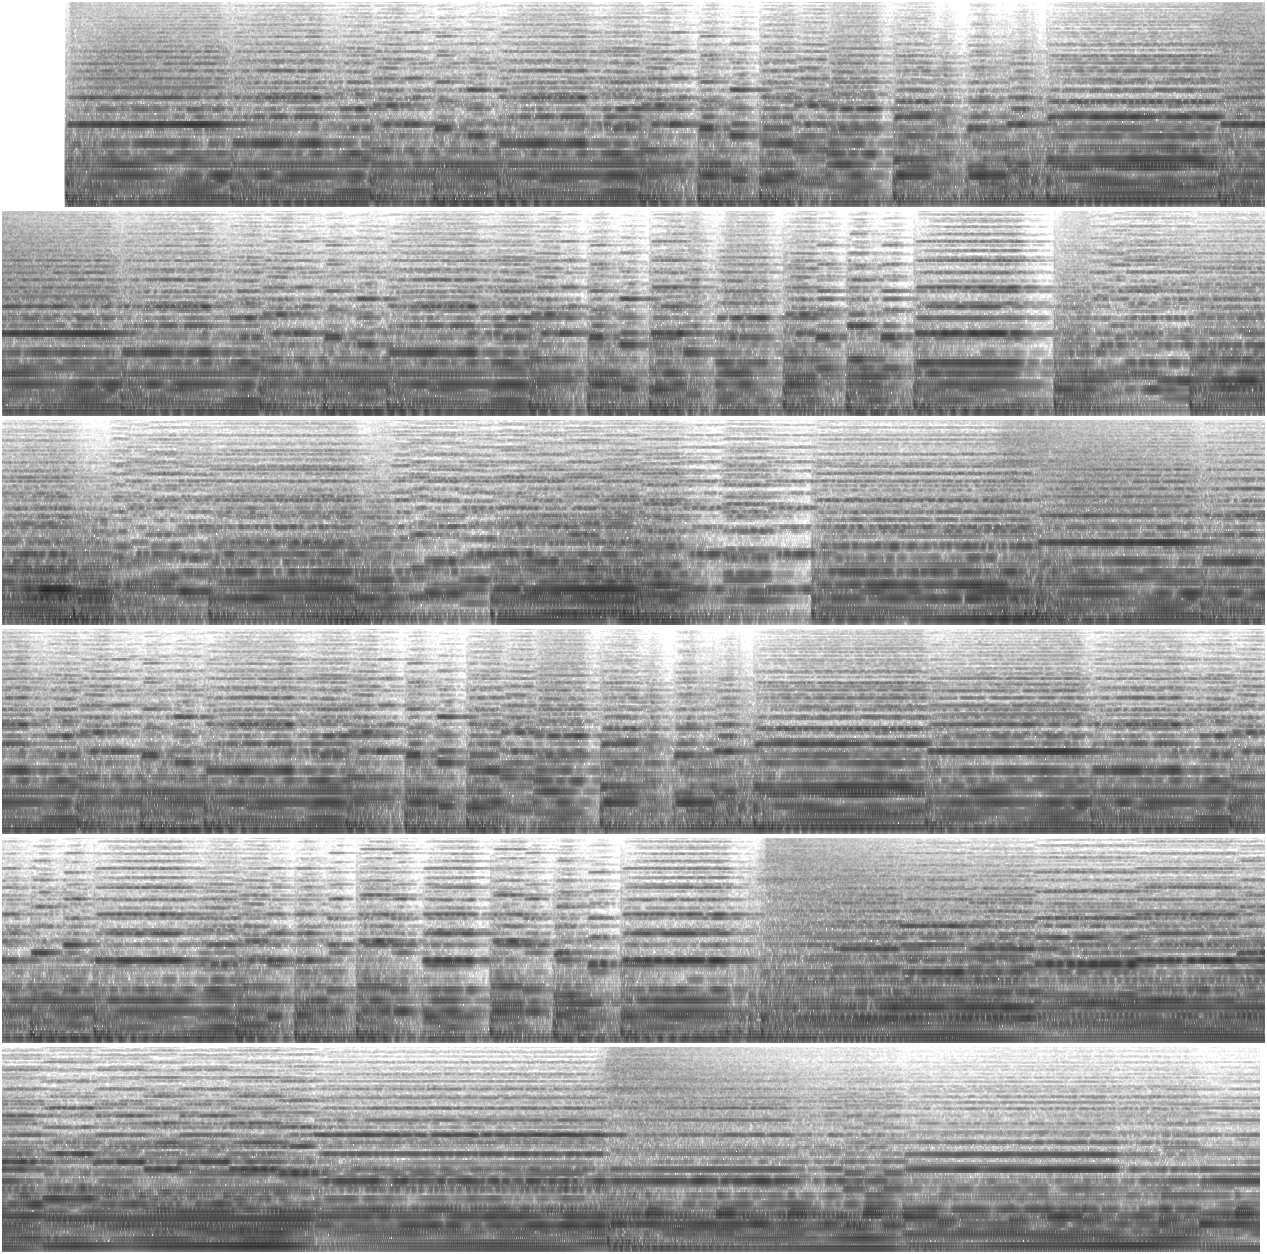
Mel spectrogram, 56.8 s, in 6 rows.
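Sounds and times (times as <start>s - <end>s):
orchestra: 0.5s - 56.7s.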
